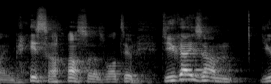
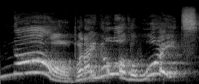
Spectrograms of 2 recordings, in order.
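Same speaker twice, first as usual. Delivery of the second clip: very high, very loud, goofy squeal, "no" stretched; 9 dB louder than usual. Retelling a Three Stooges court scene, answering as Curly: Curly voice. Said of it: "Curly, why don't you answer the prosecutor?".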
